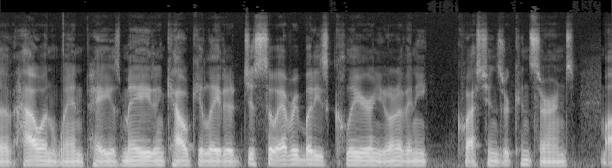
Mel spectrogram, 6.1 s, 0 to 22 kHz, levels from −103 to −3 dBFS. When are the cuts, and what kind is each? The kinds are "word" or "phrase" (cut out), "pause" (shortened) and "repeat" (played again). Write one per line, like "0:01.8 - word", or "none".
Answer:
none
